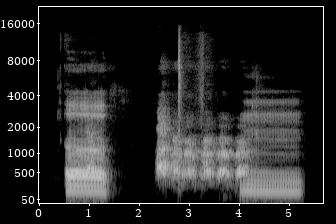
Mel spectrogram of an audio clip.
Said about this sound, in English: Uh-oh, the dog's barking.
